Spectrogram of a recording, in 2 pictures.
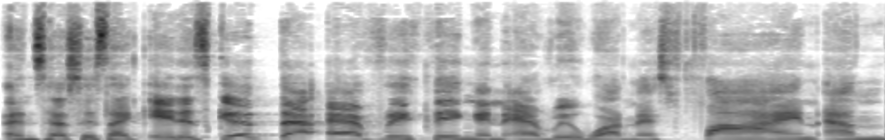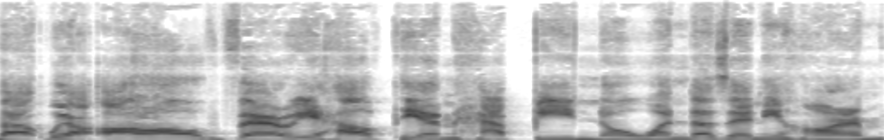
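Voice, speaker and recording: In a put-on character voice, the speaker goes at a moderate pace with very even loudness and hardly any pauses. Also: woman, high pitch for a woman, ordinary pitch variation. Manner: loudly, artificially cheerful.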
